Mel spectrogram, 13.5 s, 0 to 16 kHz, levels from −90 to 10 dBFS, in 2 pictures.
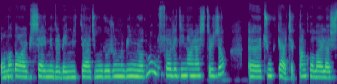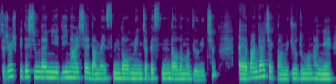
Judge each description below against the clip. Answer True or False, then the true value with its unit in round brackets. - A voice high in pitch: True (225 Hz)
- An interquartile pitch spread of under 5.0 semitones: False (5.3 semitones)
